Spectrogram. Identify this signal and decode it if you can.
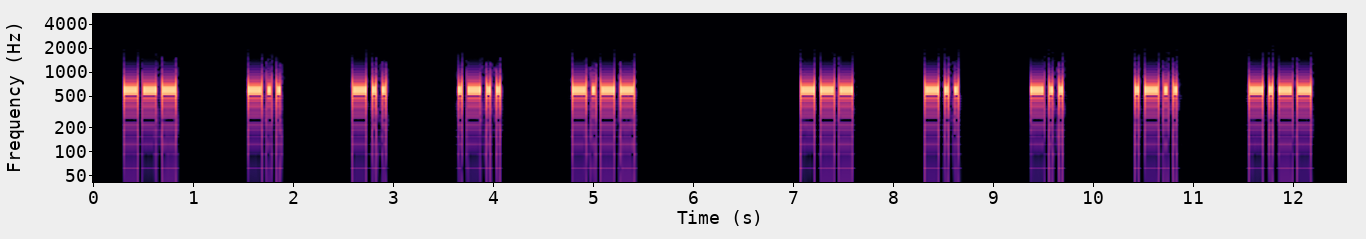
Morse code, heard as a keyed tone, about 25 wpm, spaced as for 10 wpm, 600 Hz. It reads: ODDLY ODDLY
